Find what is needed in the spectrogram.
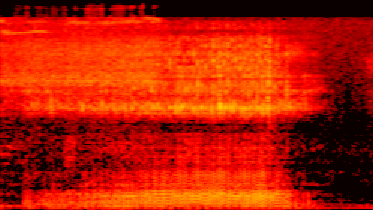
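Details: One of two animals lying and snoring, one louder than the other: one long, rough, rattling snore lasting about two seconds; snoring.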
